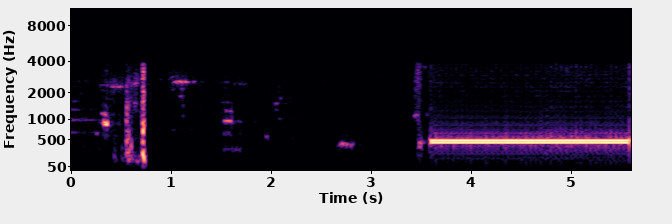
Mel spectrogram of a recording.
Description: Ringback tone (North America), 440 + 480 Hz.
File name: rg-1600-unknown- - - .23031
